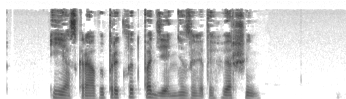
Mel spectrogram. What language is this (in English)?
Belarusian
